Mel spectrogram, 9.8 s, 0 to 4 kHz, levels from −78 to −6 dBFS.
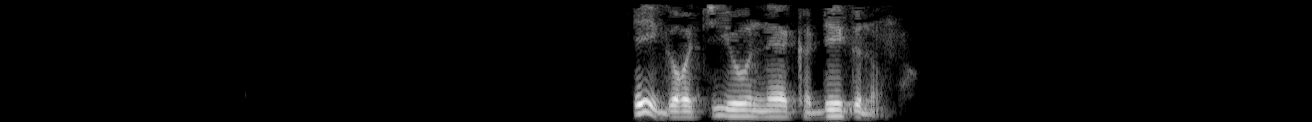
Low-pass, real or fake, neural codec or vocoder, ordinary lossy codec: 3.6 kHz; fake; codec, 24 kHz, 1.2 kbps, DualCodec; MP3, 16 kbps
